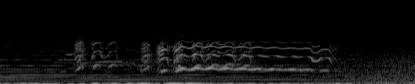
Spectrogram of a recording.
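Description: A canine gives a few short yips, then one long wavering howl that breaks off about three seconds in, over background music of sustained chords.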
